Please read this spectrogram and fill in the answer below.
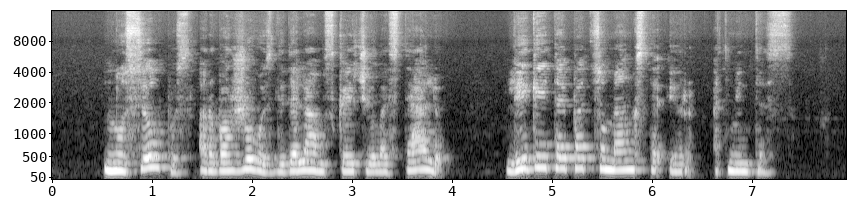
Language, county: Lithuanian, Tauragė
